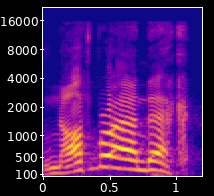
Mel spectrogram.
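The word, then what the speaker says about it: Not Brand Echh: It was a Marvel parody comic, but it has to be pronounced correctly because if you see it on the cover, it's Not Brand, E-C-C-H-H, exclamation, exclamation. But it's pronounced Not Brand Ek because the old commercials, here we have Brand X and Not Brand X.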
